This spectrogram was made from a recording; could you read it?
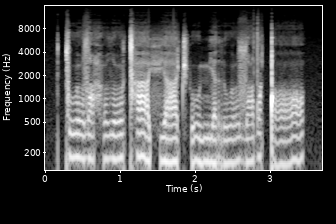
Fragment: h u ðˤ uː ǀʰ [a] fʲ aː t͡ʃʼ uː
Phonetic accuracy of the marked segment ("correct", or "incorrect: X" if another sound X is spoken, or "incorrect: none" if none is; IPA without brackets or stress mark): incorrect: aː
